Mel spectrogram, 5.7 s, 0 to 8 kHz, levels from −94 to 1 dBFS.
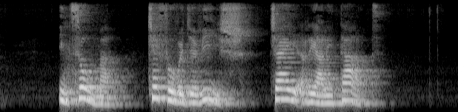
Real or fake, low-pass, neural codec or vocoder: real; 7.2 kHz; none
